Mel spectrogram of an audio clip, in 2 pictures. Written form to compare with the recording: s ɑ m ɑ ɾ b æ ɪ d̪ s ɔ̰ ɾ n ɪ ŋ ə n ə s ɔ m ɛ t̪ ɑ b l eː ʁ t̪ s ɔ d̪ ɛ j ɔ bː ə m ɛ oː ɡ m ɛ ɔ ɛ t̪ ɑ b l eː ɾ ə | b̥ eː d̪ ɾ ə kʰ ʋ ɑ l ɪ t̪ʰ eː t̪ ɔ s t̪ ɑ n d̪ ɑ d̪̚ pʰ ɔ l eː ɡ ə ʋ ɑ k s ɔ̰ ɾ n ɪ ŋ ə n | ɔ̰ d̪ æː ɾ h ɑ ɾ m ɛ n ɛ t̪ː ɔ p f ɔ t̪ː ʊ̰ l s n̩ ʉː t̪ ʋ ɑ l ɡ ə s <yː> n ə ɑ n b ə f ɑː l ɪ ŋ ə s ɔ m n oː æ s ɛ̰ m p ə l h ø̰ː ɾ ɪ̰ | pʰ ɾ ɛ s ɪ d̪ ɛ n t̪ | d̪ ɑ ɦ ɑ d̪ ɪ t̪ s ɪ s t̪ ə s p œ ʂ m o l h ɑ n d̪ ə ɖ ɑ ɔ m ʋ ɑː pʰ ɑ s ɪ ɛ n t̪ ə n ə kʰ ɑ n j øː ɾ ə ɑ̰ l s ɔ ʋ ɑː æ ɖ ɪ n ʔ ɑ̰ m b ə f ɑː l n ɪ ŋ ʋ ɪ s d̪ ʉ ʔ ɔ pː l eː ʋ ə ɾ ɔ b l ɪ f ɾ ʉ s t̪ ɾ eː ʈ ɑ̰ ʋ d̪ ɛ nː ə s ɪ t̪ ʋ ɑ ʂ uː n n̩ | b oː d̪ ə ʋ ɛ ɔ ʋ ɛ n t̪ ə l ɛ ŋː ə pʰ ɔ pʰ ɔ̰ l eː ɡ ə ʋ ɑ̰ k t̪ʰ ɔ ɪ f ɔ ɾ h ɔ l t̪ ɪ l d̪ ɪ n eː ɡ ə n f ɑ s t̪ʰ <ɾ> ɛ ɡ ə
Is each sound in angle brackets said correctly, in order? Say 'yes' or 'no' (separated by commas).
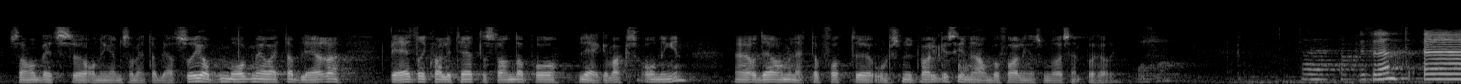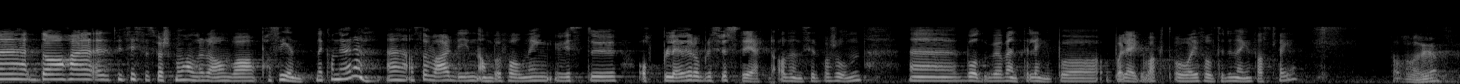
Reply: no, no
